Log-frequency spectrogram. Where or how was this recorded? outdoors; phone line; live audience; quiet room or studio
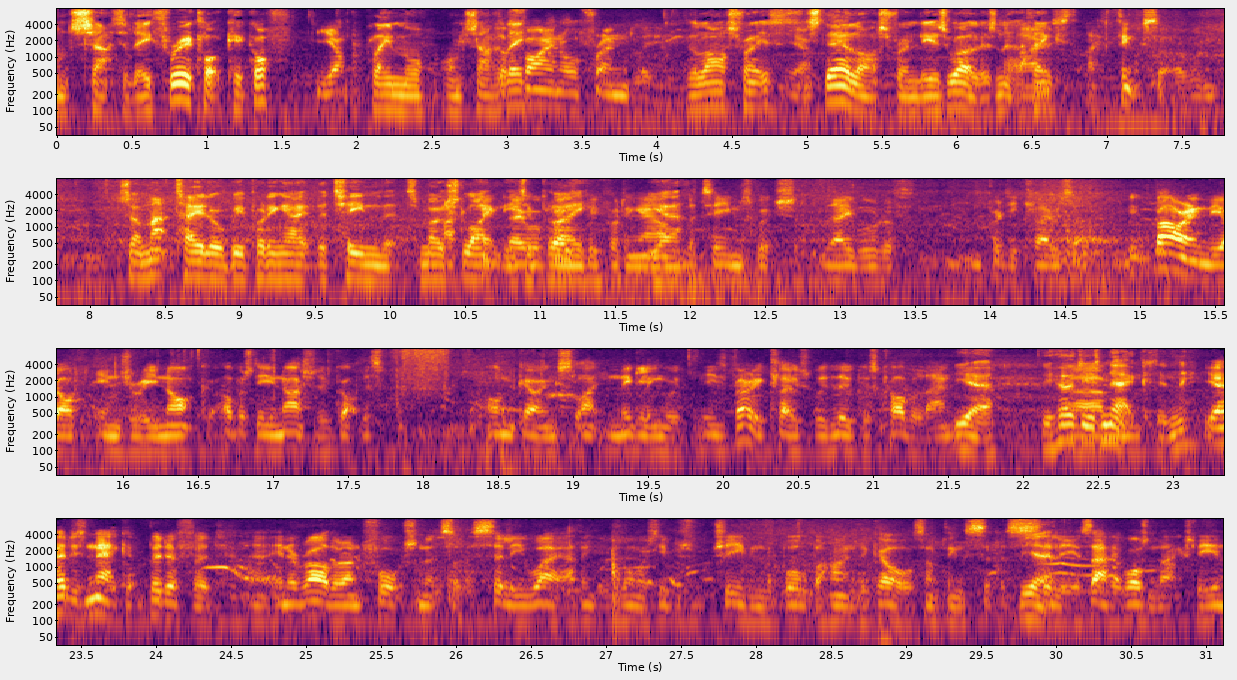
outdoors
